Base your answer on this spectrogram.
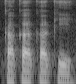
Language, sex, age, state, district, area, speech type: Goan Konkani, male, 45-60, Goa, Murmgao, rural, spontaneous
